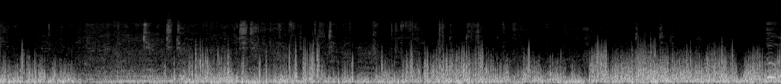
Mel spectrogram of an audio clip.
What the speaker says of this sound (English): Ooh, it's windy back here.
